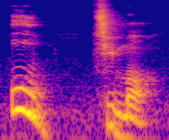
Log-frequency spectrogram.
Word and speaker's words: último: Último. O u é a sílaba tônica, antepenúltima sílaba, né? Então ela é proparoxítona. A palavra último é proparoxítona.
